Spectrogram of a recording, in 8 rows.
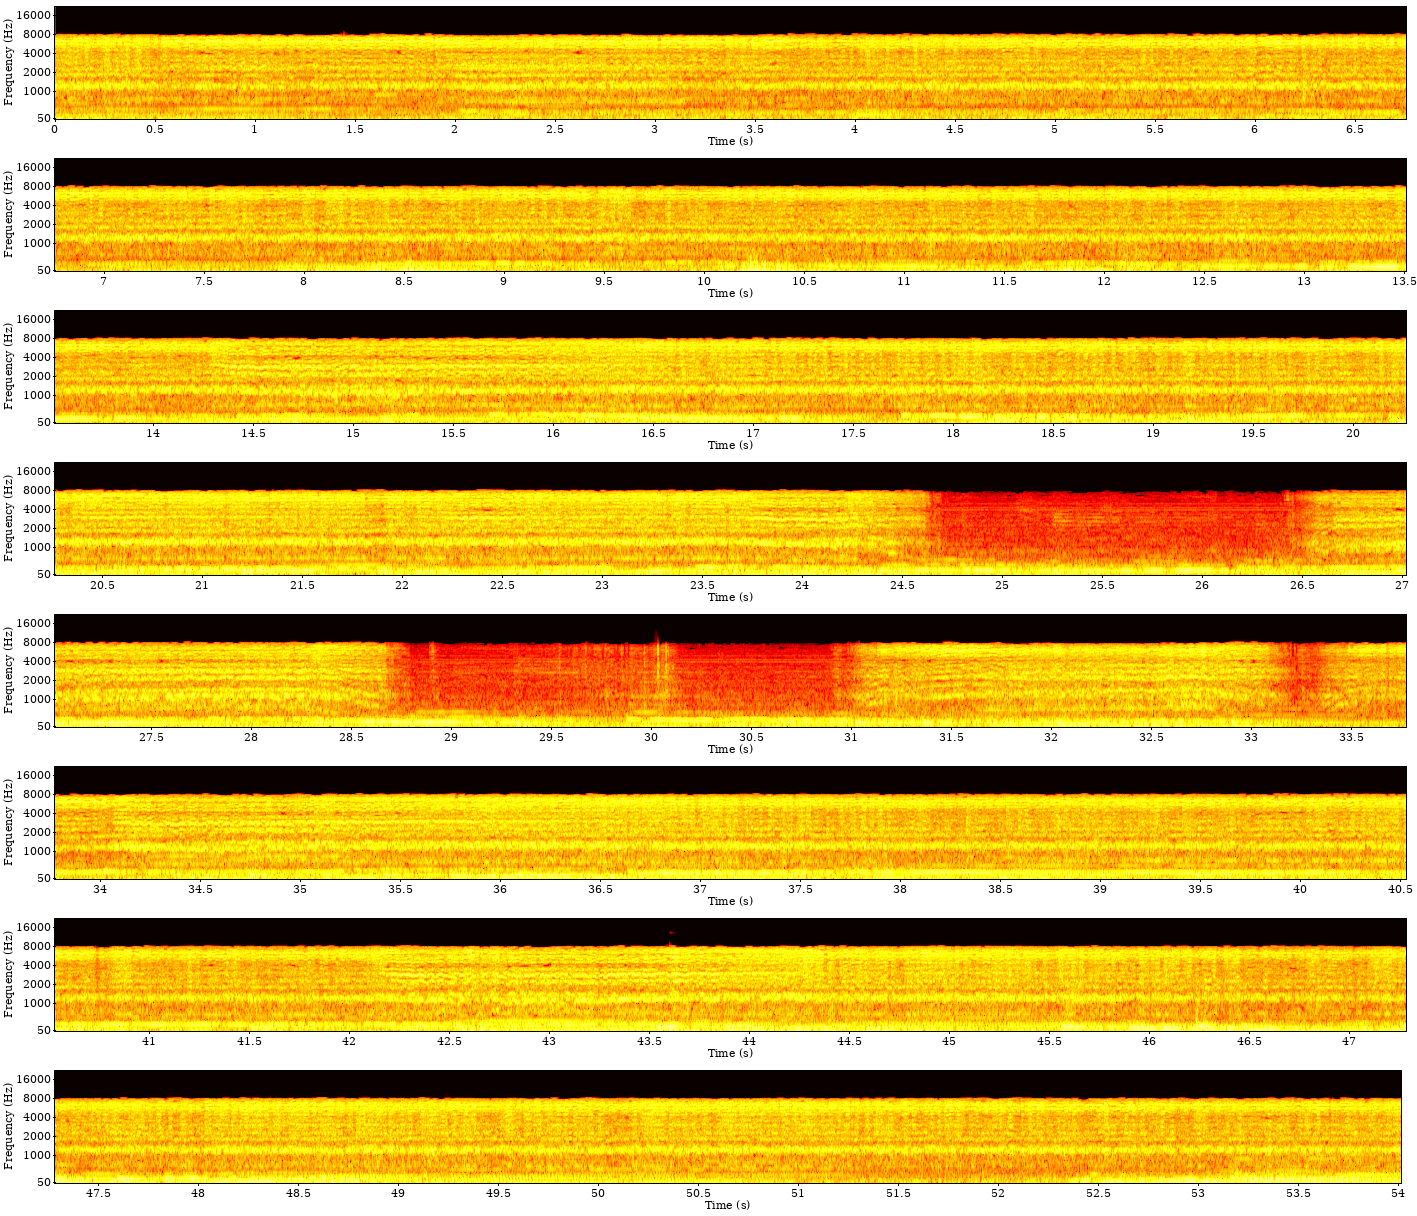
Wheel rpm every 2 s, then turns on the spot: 160, 160, 160, 160, 160, 160, 160, 160, 160, 160, 160, 160, 20, 100, 30, 60, 110, 160, 160, 160, 160, 160, 160, 160, 160, 160, 160.
24-26 28-30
